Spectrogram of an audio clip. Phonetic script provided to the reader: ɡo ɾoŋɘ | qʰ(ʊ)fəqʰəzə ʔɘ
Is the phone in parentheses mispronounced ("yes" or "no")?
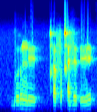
no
